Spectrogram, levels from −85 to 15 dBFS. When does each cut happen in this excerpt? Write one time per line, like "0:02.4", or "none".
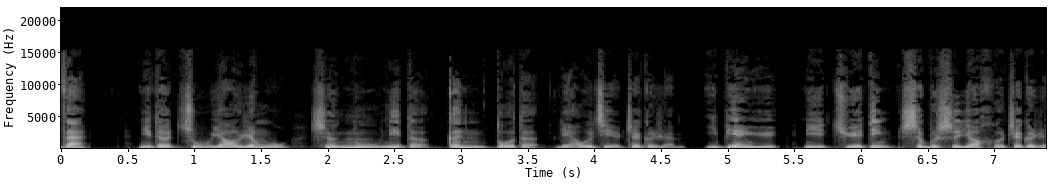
0:04.7
0:05.4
